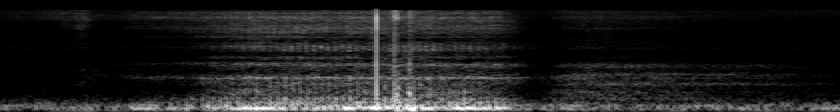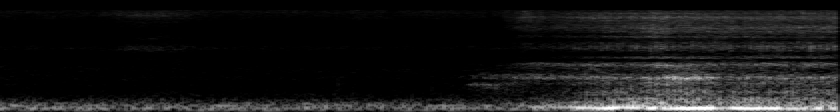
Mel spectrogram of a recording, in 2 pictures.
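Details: Two low, rumbling snores on inhalation about four seconds apart, quiet breathing between, from a husband; snoring.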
